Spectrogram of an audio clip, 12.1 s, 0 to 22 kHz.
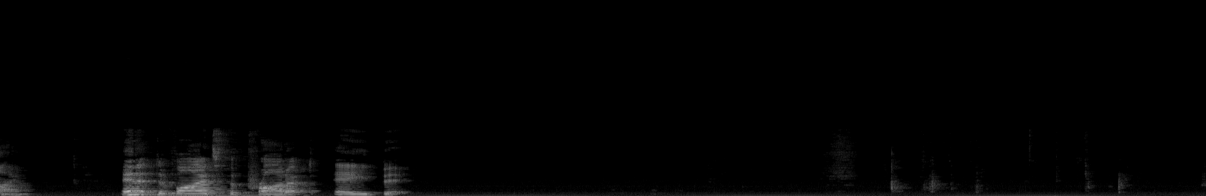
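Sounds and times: low room hum: 0:00.0 - 0:12.0
faint clicks and taps: 0:08.8 - 0:12.0.

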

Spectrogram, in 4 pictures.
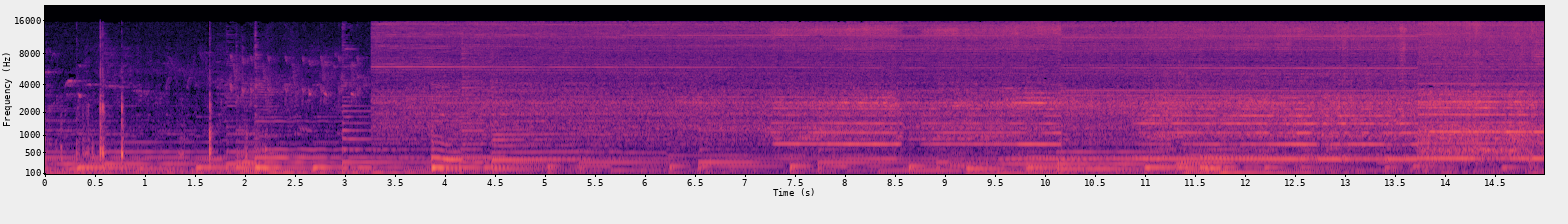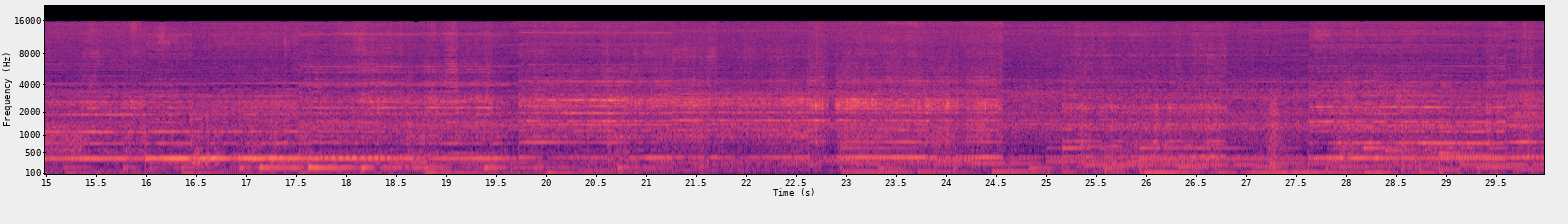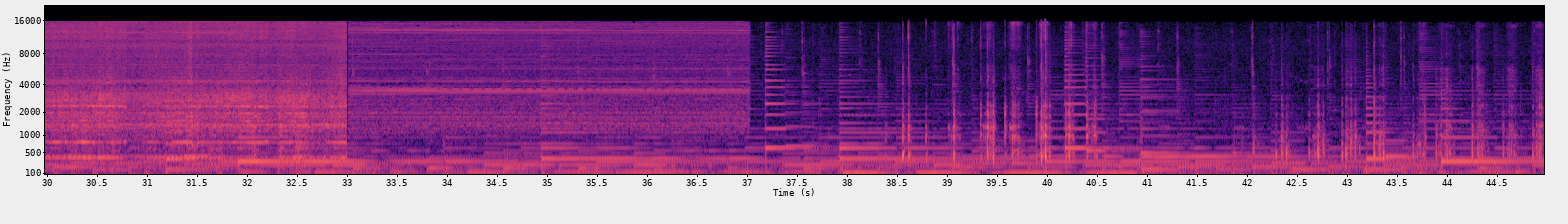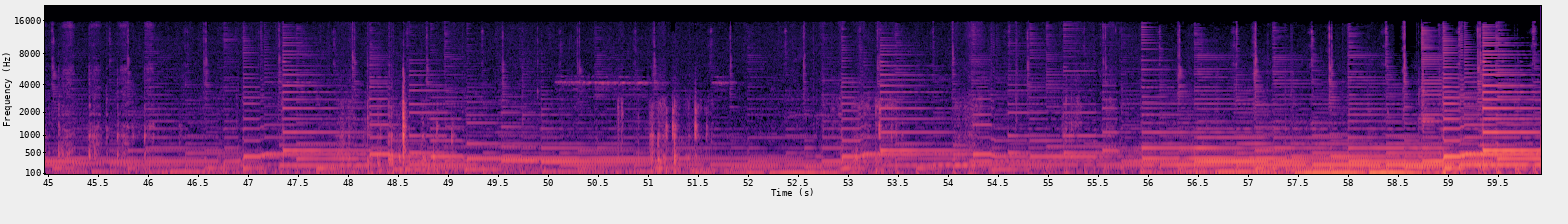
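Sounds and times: rotary engraving tool cutting: 0:03.3 - 0:37.1, 0:42.3 - 0:46.1
background music: 0:06.9 - 0:59.9.

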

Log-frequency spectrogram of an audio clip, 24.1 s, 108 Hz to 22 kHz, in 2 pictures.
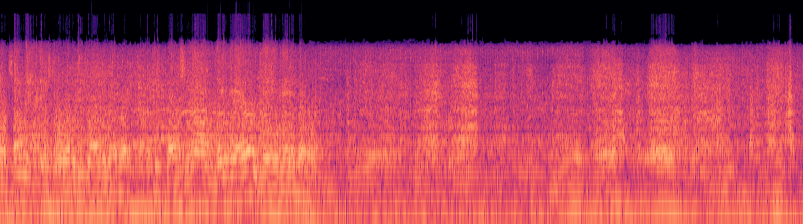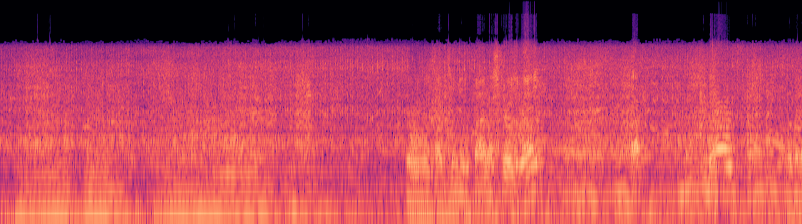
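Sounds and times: off-road vehicle engine revving: 0:00.0 - 0:24.0.

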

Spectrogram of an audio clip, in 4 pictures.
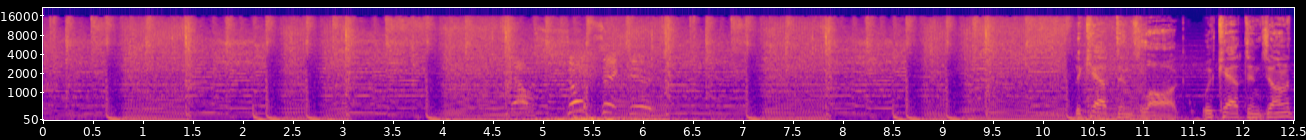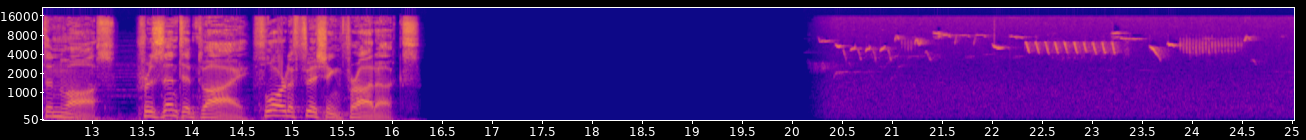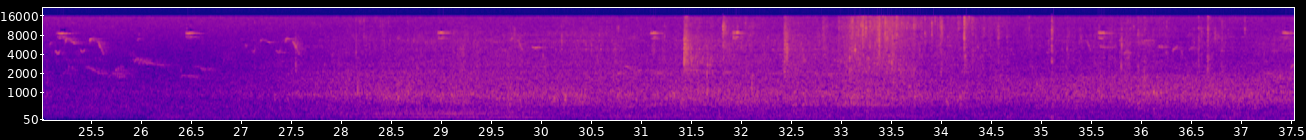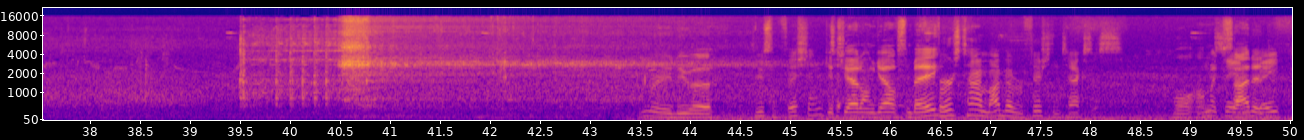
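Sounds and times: birds chirping: 0:20.2 - 0:50.0
vehicle rumble: 0:27.0 - 0:50.0
outboard engine whining: 0:39.3 - 0:48.1.

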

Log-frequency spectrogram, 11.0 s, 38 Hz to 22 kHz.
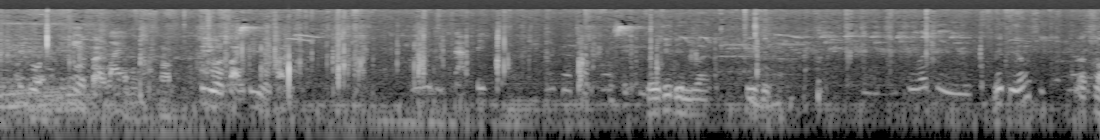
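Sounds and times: people talking: 0:00.0 - 0:03.1, 0:04.1 - 0:07.8.

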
